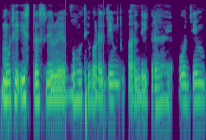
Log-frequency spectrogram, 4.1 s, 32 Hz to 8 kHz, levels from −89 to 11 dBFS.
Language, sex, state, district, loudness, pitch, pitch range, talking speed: Hindi, male, Chhattisgarh, Balrampur, -19 LUFS, 150 Hz, 140-160 Hz, 235 wpm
